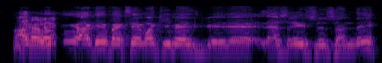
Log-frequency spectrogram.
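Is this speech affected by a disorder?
Yes: neonatal cerebral palsy; neonatal onset.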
